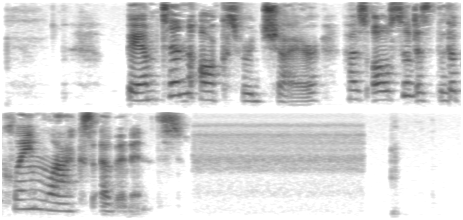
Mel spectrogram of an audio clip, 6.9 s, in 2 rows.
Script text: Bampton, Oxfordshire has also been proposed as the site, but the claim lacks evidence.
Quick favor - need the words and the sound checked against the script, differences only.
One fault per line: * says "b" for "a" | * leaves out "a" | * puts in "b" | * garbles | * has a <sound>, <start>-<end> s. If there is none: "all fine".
* leaves out "been proposed"
* leaves out "site but"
